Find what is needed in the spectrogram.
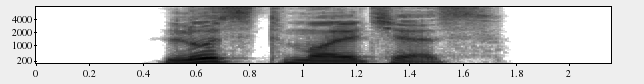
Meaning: genitive singular of Lustmolch
- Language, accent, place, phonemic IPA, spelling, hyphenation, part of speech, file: German, Germany, Berlin, /ˈlʊstmɔlçəs/, Lustmolches, Lust‧mol‧ches, noun, De-Lustmolches.ogg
